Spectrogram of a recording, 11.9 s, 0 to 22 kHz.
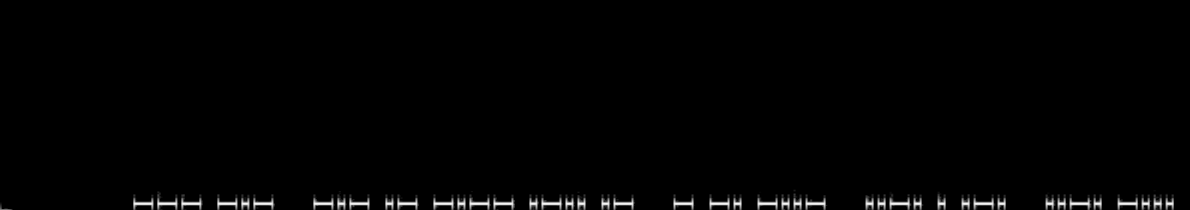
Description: Morse code, heard as a keyed tone, about 20 wpm, 700 Hz. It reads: OK KAYLA TNX FER FB
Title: K1USN SST QSO Practice 20wpm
